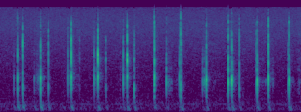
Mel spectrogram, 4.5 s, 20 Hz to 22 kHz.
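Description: Fingernails tap and scratch the back casing on the underside of a blue plastic handheld game console. About 19 short, dry clicks land at an uneven pace, each a bright plastic tick centred around 1.2 kHz with almost no ring, over a faint scratchy hiss between them.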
